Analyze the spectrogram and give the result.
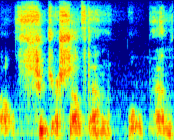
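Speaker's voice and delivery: annoyed, breathy, half-whispered mutter. A narrator voices an annoyed squire-like person walking out of a room. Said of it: "an annoyed, well, almost squire-like person".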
